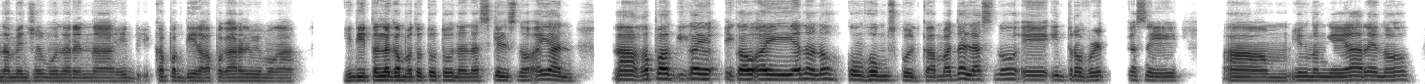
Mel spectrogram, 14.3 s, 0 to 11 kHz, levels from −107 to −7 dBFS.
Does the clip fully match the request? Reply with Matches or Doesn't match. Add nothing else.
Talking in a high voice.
Doesn't match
